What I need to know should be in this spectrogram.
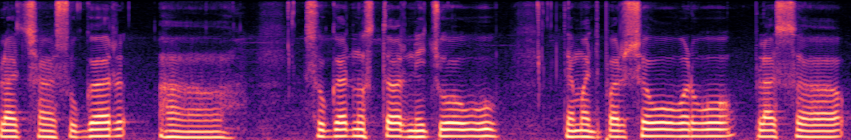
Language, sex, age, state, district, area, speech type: Gujarati, male, 30-45, Gujarat, Rajkot, rural, spontaneous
